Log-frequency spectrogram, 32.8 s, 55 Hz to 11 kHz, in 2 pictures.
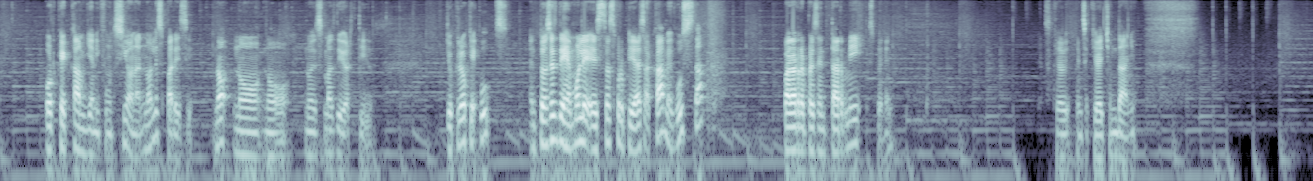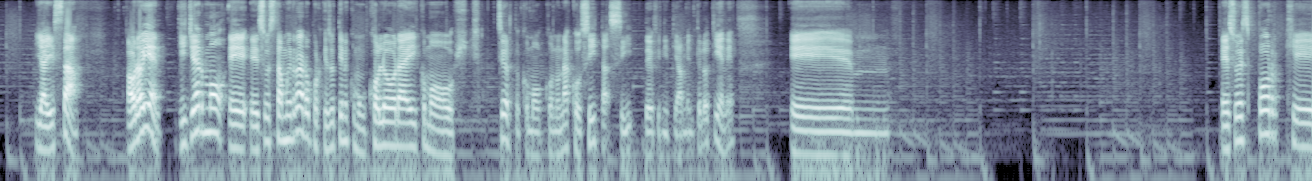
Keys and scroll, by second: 7.0 super+z, 8.1 super+s.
